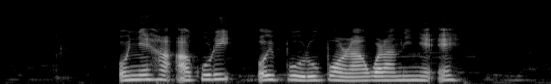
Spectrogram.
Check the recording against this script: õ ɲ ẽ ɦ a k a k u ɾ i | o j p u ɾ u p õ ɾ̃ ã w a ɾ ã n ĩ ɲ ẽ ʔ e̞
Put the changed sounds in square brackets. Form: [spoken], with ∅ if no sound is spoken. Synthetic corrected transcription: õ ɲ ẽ ɦ a [ʔ] a k u ɾ i | o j p u ɾ u p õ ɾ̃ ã w a ɾ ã n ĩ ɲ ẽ ʔ e̞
